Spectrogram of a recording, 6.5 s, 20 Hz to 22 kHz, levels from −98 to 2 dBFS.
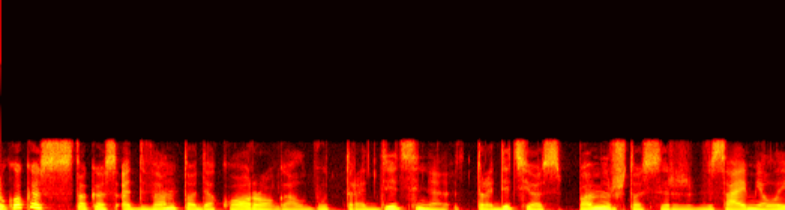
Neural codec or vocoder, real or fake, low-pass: none; real; 7.2 kHz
